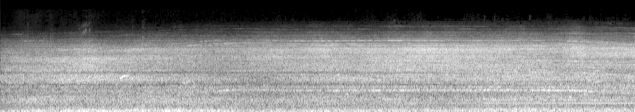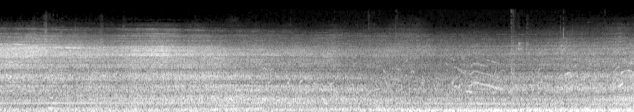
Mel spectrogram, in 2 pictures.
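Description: An airliner taxiing at Manchester Airport onto the Alpha taxiway toward the gate, a loud, steady jet engine roar and whine that holds throughout, close by, with faint background sounds.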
